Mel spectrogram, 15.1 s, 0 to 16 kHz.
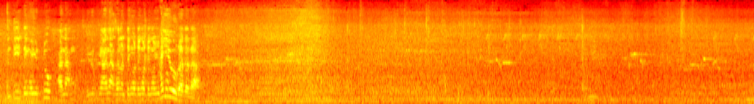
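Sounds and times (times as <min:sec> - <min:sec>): street traffic noise: 0:00.0 - 0:15.0
vehicle passing: 0:03.7 - 0:09.9.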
